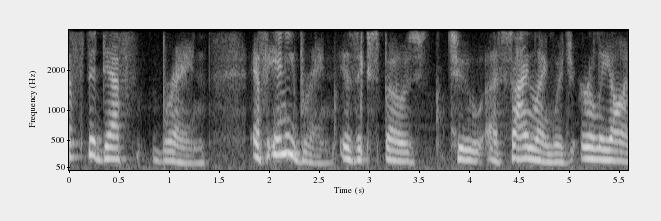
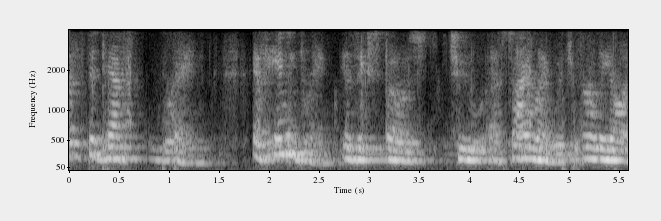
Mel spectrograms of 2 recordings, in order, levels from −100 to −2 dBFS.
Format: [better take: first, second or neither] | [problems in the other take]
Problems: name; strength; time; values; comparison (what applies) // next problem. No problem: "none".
first | noise reduction (neural separator model SepFormer DNS4)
